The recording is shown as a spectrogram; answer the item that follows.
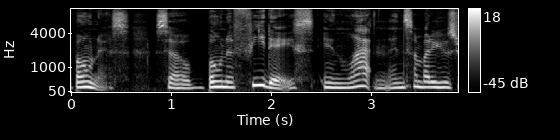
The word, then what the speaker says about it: bona fides: It was borrowed intact from Latin, and it's spelled the same way, B-O-N-A, and then a separate word, F-I-D-E-S. And in Latin, you pronounce it bona fides, and that literally means good faith.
